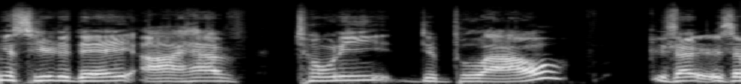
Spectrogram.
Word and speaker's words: Tony Deblauwe: So for the folks joining us here today, I have Tony Deblauwe. Is that pronounced That's correctly?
